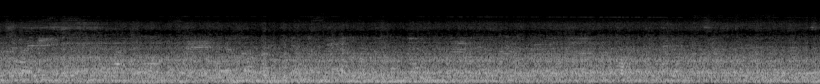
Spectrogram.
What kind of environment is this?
subway train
